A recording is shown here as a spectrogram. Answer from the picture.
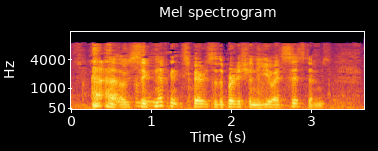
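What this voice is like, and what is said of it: Speaks with an accent. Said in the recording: “I hope that accounts for the accent.”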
